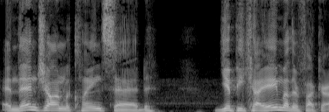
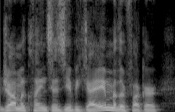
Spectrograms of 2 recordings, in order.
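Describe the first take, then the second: First: There is a pause before "Yippee". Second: It rolls straight into "Yippee" without a pause.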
